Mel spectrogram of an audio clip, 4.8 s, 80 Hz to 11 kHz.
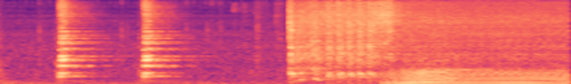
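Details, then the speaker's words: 2015 Ford Taurus SHO: two short horn chirps from the newly programmed key fob, then a quick crank and the engine catches at once into a steady idle with the new locksmith-cut key; everything works. "Starts up right away. This is the new key, you guys. Look at that. It works."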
